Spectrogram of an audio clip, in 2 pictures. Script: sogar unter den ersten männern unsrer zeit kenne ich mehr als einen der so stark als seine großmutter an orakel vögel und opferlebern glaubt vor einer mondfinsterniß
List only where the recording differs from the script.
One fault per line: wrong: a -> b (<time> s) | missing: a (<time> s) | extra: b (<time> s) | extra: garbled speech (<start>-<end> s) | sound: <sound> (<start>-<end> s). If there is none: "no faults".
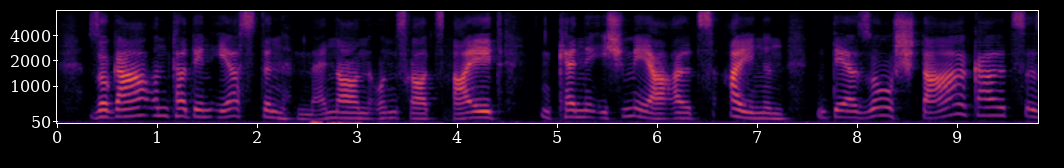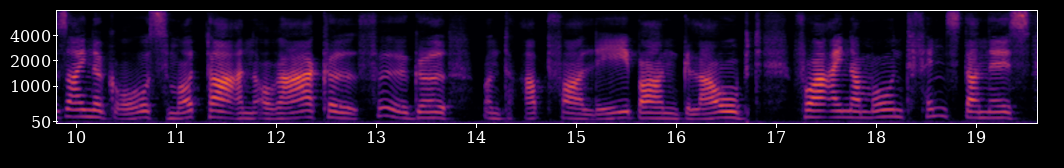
sound: dropout (3.9-4.0 s)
